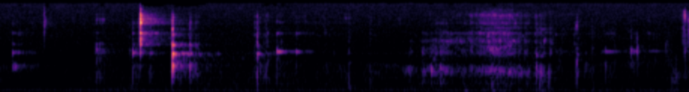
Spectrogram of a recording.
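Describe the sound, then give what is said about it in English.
Glasses of a cognac-cask-finished spirit clink together in a toast: two quick, bright chimes close together with a short ringing tone, then soft handling noises and faint rustling in otherwise quiet surroundings. “So cheers,”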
